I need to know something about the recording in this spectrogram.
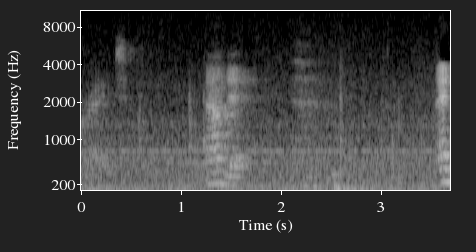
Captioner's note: chuckles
